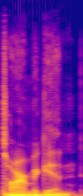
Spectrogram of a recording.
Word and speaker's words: ptarmigan: And so like you can go online and you can look up white-tailed ptarmigan, and that's spelled with a P, by the way.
